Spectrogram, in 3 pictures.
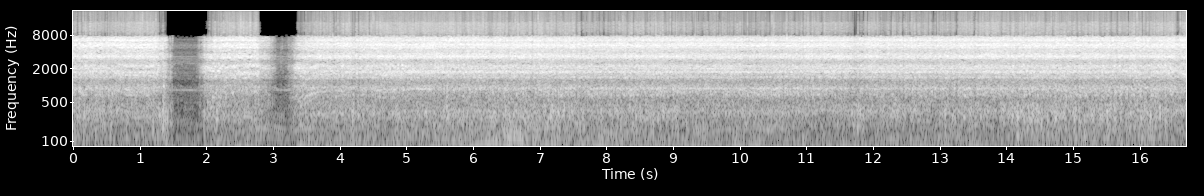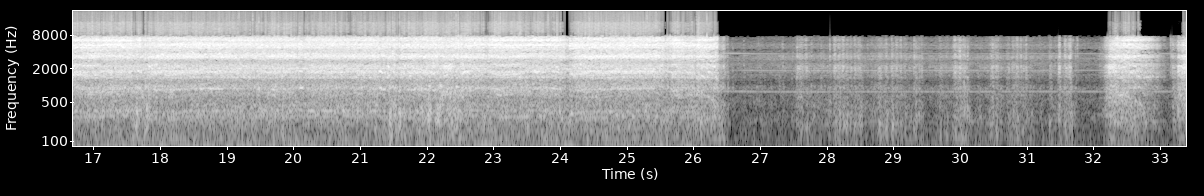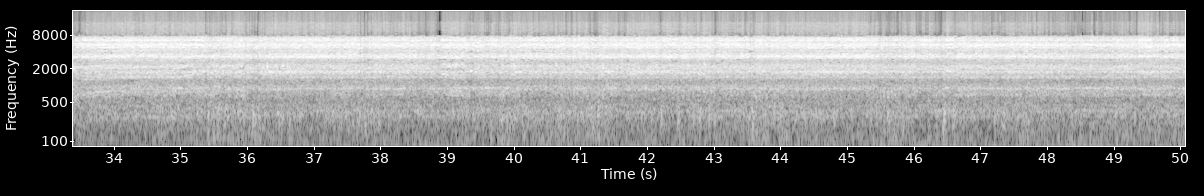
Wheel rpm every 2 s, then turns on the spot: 170, 130, 230, 230, 230, 230, 230, 230, 230, 230, 230, 220, 220, 30, 20, 20, 90, 210, 230, 230, 230, 230, 230, 230, 230.
26-32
